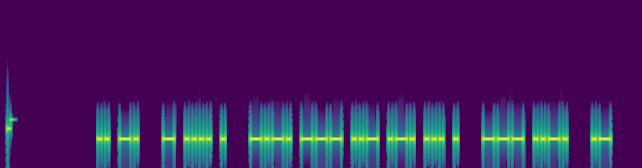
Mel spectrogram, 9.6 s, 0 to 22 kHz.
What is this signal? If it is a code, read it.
Morse code, heard as a keyed tone, about 22 wpm, 700 Hz. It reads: IN THE COURSE OF A
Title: Sets of 5 Words Encore2 22wpm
